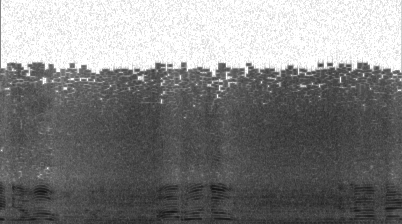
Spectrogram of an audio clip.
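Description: A man's raised voice addressing a crowd in drawn-out phrases that rise and fall, over a low steady rumble.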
